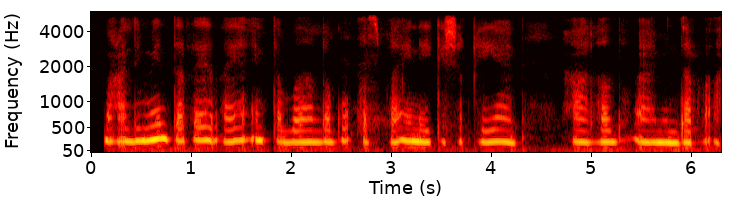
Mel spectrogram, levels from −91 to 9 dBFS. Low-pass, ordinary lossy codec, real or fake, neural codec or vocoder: 5.4 kHz; none; real; none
